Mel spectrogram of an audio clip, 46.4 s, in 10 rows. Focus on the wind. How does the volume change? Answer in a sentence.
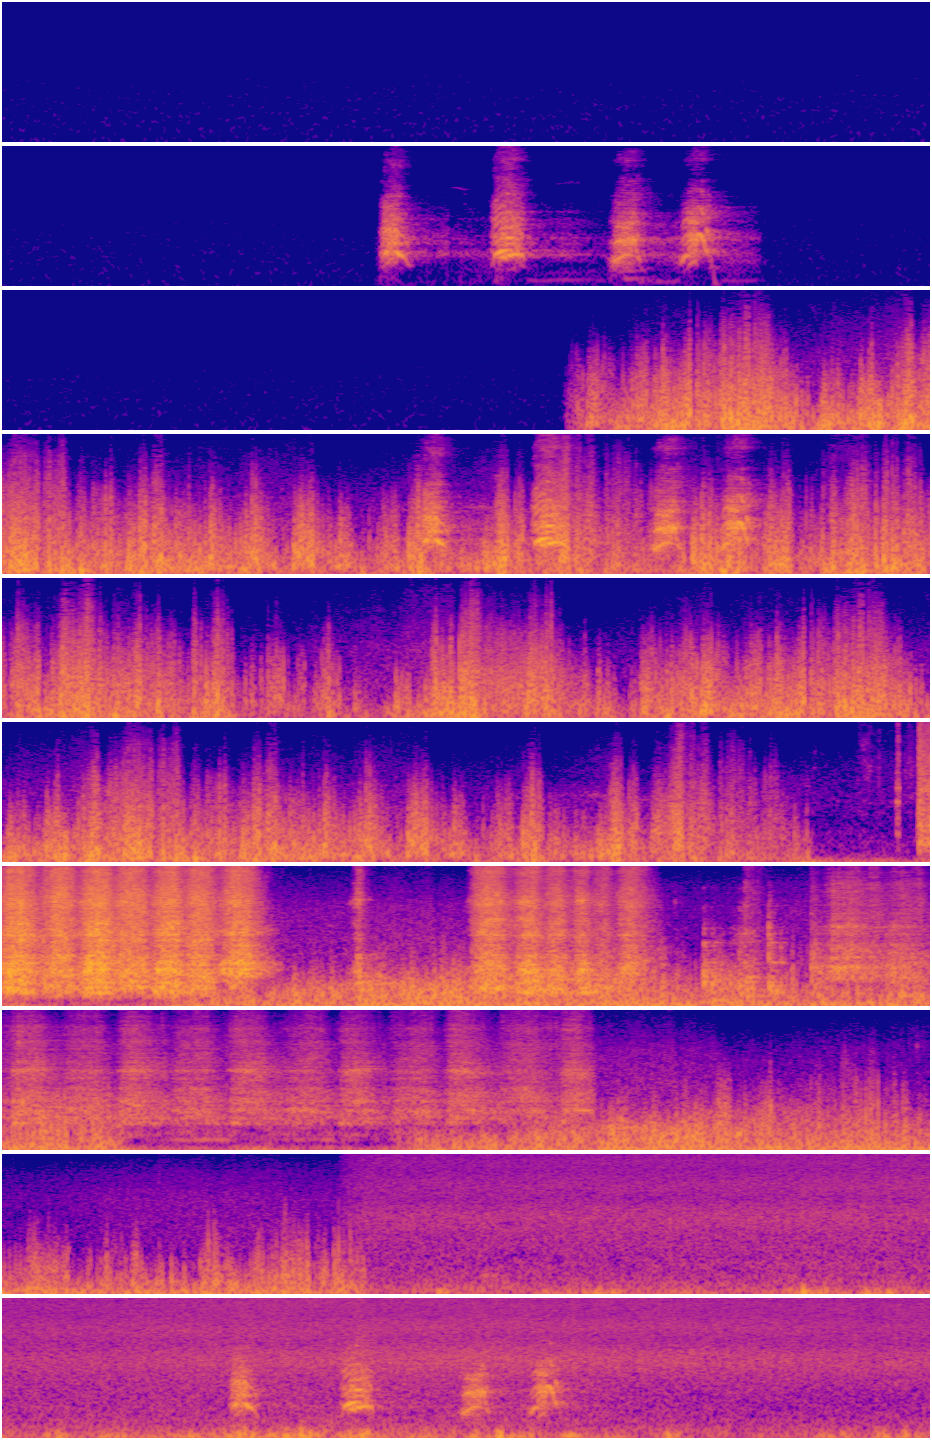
The loudness of the wind goes down.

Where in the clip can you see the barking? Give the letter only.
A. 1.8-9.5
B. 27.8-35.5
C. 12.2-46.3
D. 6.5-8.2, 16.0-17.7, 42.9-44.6
D.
